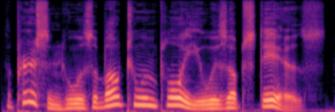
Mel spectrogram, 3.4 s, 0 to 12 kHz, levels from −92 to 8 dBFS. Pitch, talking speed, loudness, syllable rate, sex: 165 Hz, 195 wpm, -15 LUFS, 4.4 syllables/s, male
